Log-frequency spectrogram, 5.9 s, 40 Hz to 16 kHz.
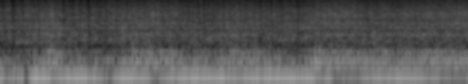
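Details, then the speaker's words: Dodge Hellcat V8 started after head work with new head bolts, old ECU refitted: loud idle wavering up and down as the MAP sensors try to level out. The MAP sensors had to be swapped again. Cause not confirmed. "the map sensors, you can tell they're trying to level out. So we'll let this run. Now it's starting to get it."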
